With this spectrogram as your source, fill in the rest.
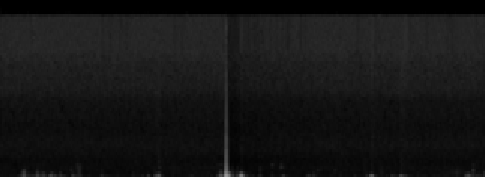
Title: Stomach Rumbling sounds | real digestive noise & satisfying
